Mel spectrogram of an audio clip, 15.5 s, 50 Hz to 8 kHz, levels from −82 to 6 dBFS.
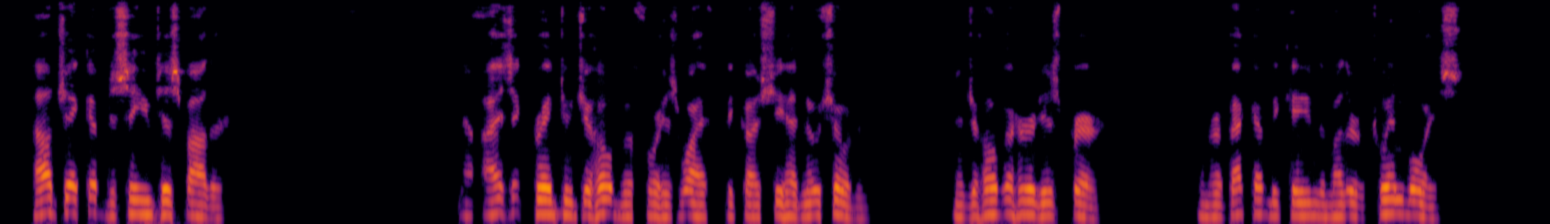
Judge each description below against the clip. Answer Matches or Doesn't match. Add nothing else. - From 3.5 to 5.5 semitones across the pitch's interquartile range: Doesn't match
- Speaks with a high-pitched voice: Doesn't match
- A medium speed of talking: Doesn't match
